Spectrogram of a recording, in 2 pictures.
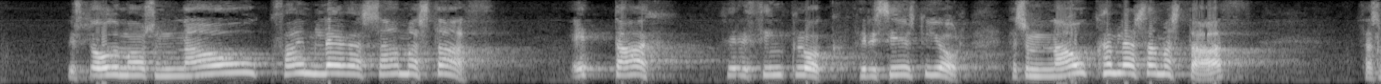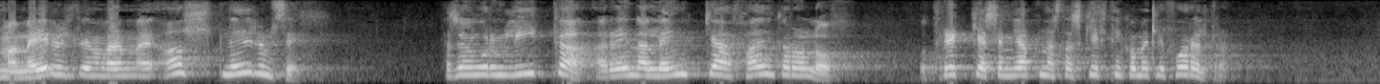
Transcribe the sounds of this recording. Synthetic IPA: vɪst̪oːwðʏmawsʏmnawkʰv̥ajmlɛɣasaːmast̪aːð | ejt̪d̪aːxfɪɾɪɾ̥θiŋklɔkfɪɾɪɾ̥sɪːðʏst̪ʏjoːwl̥θɛsːʏmnaːwkʰvajmlɛɣasaːmast̪a̰ːð | θasɛmvaɾmejɾɪhʏlt̪ɪavaɾmɛðal̥t̪nɪːðɾʏmsɪ̰x | θasɛmvɪɾvɔɾʏmliːkaa̰ðreːjnalejɲcafaːjðiŋkaɾɔwlo̰v | ɔɣt̪ʰɾɪcːasɛmjapnast̪ascɪft̪iŋkawmɪt̪lɪfɔːɾɛlt̪ɾa̰

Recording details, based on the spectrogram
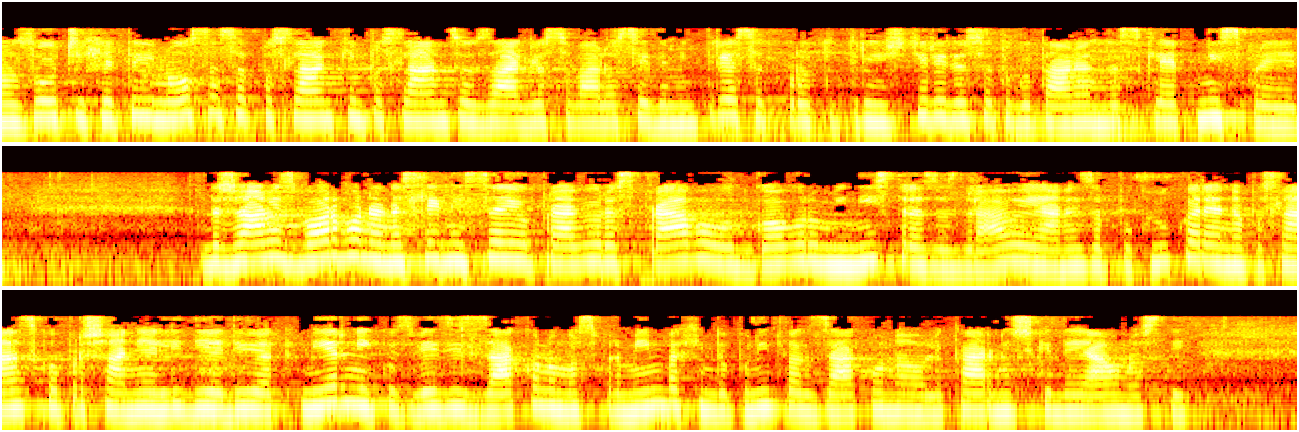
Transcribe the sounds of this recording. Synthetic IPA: nawzoːt͡ʃixjɛt̪ɾiːnoːsənd̪sət̪̚pɔslaːŋkinpɔslaːnt̪sɛwzajɡlasɔʋaːlɔseːd̪əmint̪ɾid̪ɛsət̪̚pɾoːt̪it̪ɾiːnʃt̪iːɾid̪ɛsət̪uɡɔt̪awlʲjand̪asklɛːpnispɾɛjeːt̪ | d̪əɾʒaːwnizbɔɾbonanasleːd̪nisɛjiɔpɾaːʋiwɾaspɾaːʋɔɔːd̪ɡɔːʋɔɾuminist̪ɾazazd̪ɾaːwjɛjaːnɛzapɔklukaɾjɛnapɔslanskɔupɾaʃaːnjɛlid̪ijɛd̪iwjakmiɾnikuzʋeːzizːaːkɔnɔmɔspɾɛmeːmbaxind̪ɔpɔwnit̪ʋaɣzaːkɔnaɔlɛkaːɾniʃkid̪ɛjaːwnɔst̪i

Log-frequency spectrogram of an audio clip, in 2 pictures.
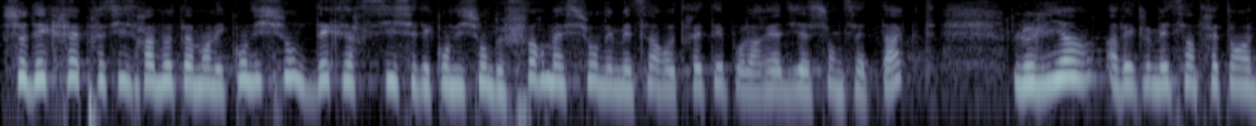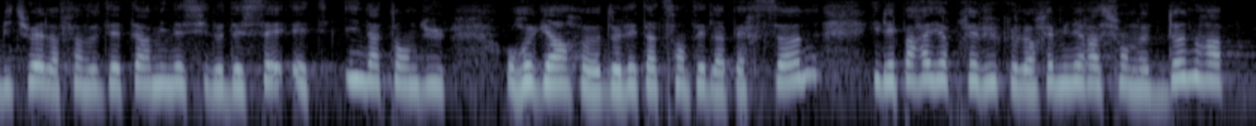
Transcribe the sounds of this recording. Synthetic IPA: səd̪ekχɛpχesizʁanɔt̪amɑ̃lekɔ̃d̪isjɔ̃d̪ɛɡzɛʁsiselekɔ̃d̪isjɔ̃d̪əfɔʁmasjɔ̃d̪emed̪sɛ̃ʁət̪χɛt̪epuʁlaʁealizasjɔ̃d̪əsɛt̪akt̪ləljɛ̃avɛkləmet̪sɛ̃t̪χɛt̪ɑ̃abit̪ɥɛlafɛ̃d̪əd̪et̪ɛʁminesiləd̪esɛʔɛt̪inat̪ɑ̃d̪y | oʁəɡaʁd̪əlet̪ad̪əsɑ̃t̪ed̪əlapɛʁsɔnilɛpaʁajœʁpχevykəlœʁːemyneʁasjɔ̃nəd̪ɔnʁa

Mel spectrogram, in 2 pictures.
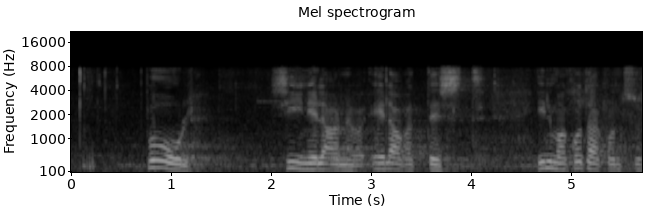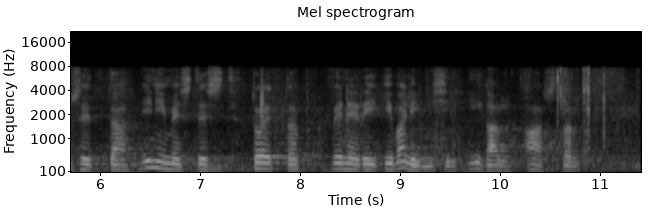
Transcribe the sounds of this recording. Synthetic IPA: po̞ːl | siːne̞lɑvɑt̪ˑːe̞st̪ | ilmɑko̞d̪̥ɑko̞nt̪suse̞t̪ːˑɑinime̞st̪e̞st̪ːo̞e̞t̪ːˑɑb̥ | ve̞ne̞ɾiːɡ̥ivɑlʲimisiiɡ̥ɑlɑːst̪ɑl

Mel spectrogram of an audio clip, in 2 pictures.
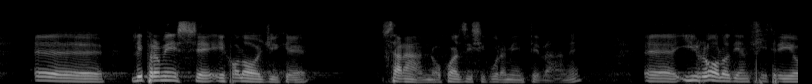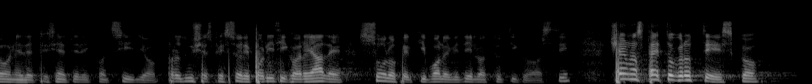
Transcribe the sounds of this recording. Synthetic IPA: ɛ | lepɾomesːeːkolɔːd͡ʒike | saɾanːokwaːzisikuɾament̪eva̰ːne | ilrwɔːlod̪iaɱfit̪ɾioːned̪elpɾesid̪ɛnt̪ed̪elkonsiʎːopɾod̪uːt͡ʃespesːoːɾepoliːt̪ikoɾeaːlesoːloperk̟ivːwɔːleved̪erloat̪ːut̪ːiːkɔst̪it͡ʃɛunaspɛt̪ːoɡɾot̪ːesko

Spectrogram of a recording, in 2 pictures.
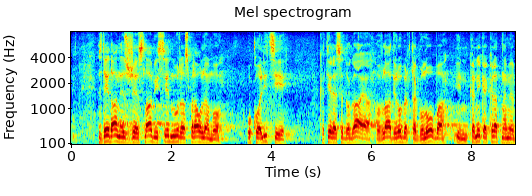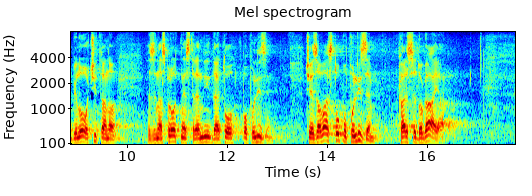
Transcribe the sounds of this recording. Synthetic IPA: zd̪ajd̪aːnɛsʒɛslaːbixseːd̪nuːɾaspɾawlamɔ | ɔkɔaliːt̪siji | kat̪eːɾɛsɛd̪ɔɡaːjaɔʋlaːd̪iɾoːbɛɾt̪aɡɔloːbainkaɾneːkajkɾat̪namjɛbiloːɔt͡ʃiːt̪anɔ | znaspɾoːt̪nɛst̪ɾanid̪ajɛt̪oːpɔpulizəm | t͡ʃɛjɛzaʋast̪oːpɔpulizəmkaɾsɛd̪ɔɡaːja̰

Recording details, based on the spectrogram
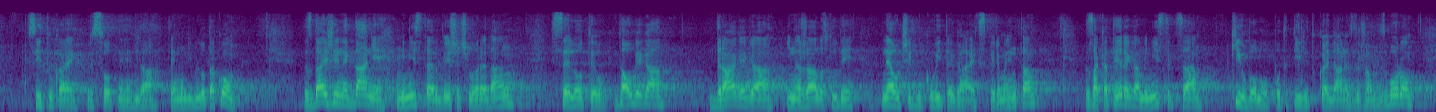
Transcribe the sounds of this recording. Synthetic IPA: sit̪uːkajpɾisoːt̪nid̪at̪eːmunibilot̪akoː | zd̪ajʒenɛɡd̪aːnjɛminiːst̪əɾbeːʃit͡ʃloɾɛd̪ansɛloːt̪iwd̪ɔwɡɛɡa | d̪ɾaːɡɛɡainːaʒaːlɔst̪ːuːd̪i | nɛut͡ʃid̪likɔʋiːt̪ɛɡaɛkspɛɾimɛnt̪a | zakat̪eːɾɛɡaminist̪ɾit̪sakijubomɔpɔt̪ɾd̪iːlit̪u̥kajd̪aːnɛzd̪əɾʒaːwnizboːɾu

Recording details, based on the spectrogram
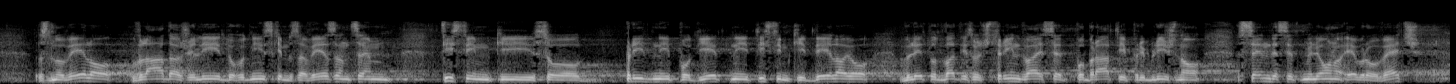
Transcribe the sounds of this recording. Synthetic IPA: znɔʋeːlɔʋlaːd̪aʒɛlid̪ɔxɔd̪ninskimzaʋeːzant̪sɛmt̪ist̪imkisɔ | pɾiːd̪nipɔd̪jeːt̪nit̪ist̪imkid̪eːlajɔʋəleːt̪ɔd̪ʋaːt̪isɔt͡ʃt̪ɾiːnd̪ʋajsɛt̪pɔbɾaːt̪ipɾibliʒnɔ | sɛd̪nd̪ɛsɛt̪miljoːnɔʔeːwɾɔwʋɛt͡ʃ

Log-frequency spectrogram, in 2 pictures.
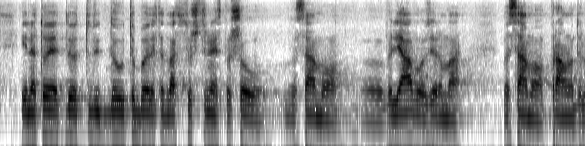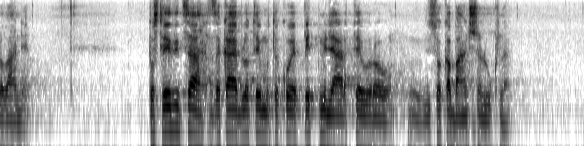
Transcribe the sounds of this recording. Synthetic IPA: inːat̪oːjɛd̪ət̪ud̪id̪əut̪əbəlet̪ad̪ʋaːt̪i̥sɔt͡ʃʃt̪iɾinajst̪pɾiʃɔwʋəsaːmɔʋɛljaːʋɔːziːɾɔmaʋəsaːmɔpɾawnɔd̪ɛlɔʋaːnjɛ | pɔsleːd̪it̪sazakaːjɛbilot̪eːmut̪akoːjɛpeːt̪miljaɾt̪ewɾɔwʋisɔːkabant͡ʃnalukna

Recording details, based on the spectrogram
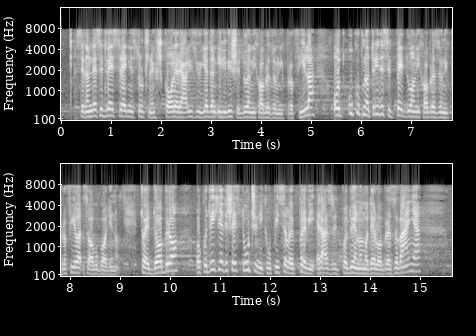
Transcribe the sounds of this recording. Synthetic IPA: se̞d̪amd̪eset̪̚d̪ʋeːsɾed̪ɲe̞st̪ɾut͡ʃne̞ʃko̞ːle̞ɾealizujujɛd̪anʔiliʋiʃed̪ualˠnixo̞bɾazo̞ʋnixpɾo̞fiːlˠao̞d̪ukupnot̪ɾiːd̪e̞set̪̚peːt̪̚d̪ualnixo̞bɾazo̞ʋnixpɾofiːlˠazao̞ʋuɡo̞d̪inṵt̪o̞jed̪o̞bɾo̞ | okod̪ʋieçiʎad̪eʃeːst̪out͡ʃe̞nikaupiːsalojepr̩ʋiɾaːzɾe̞d̪po̞d̪ujelnomːo̞d̪eluobɾazo̞ʋaːɲa

